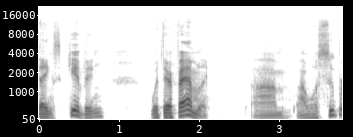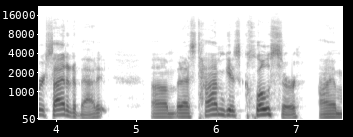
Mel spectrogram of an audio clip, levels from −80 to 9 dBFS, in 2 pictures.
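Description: A short speech recording carries a regular series of clicks from about 0.35 s to 6.94 s, one roughly every 0.82 s, around ten in all. This pattern points to clock drift buffer slips: the likely cause is two devices running on separate clocks that disagree by something like 200 ppm, so the buffer between them drifts until a handful of samples is dropped or repeated. On a spectrogram each slip shows as a thin vertical broadband line at evenly spaced intervals. On the waveform each one is a step or discontinuity.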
